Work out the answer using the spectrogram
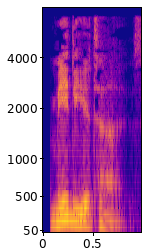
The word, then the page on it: mediatize: British English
